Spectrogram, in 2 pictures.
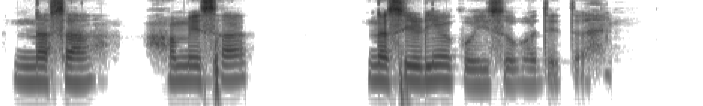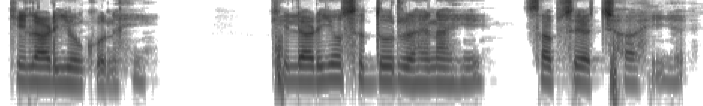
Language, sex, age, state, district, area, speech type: Hindi, male, 30-45, Uttar Pradesh, Jaunpur, rural, spontaneous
